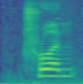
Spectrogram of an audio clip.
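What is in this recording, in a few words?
"chun" first tone, Chinese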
